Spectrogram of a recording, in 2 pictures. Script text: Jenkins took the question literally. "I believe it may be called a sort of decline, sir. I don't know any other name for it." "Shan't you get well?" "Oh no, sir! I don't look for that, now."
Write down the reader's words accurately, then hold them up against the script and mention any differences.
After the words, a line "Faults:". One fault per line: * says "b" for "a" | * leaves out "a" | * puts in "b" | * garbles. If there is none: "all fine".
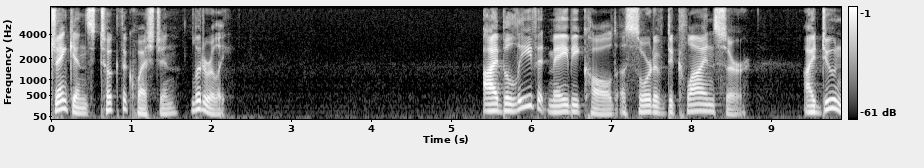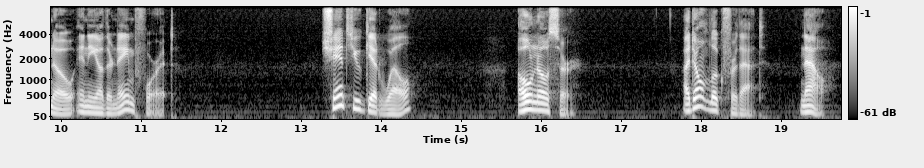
Jenkins took the question literally. "I believe it may be called a sort of decline, sir. I do know any other name for it." "Shan't you get well?" "Oh no, sir! I don't look for that, now."
Faults:
* says "do" for "don't"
